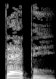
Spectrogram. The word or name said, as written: babble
